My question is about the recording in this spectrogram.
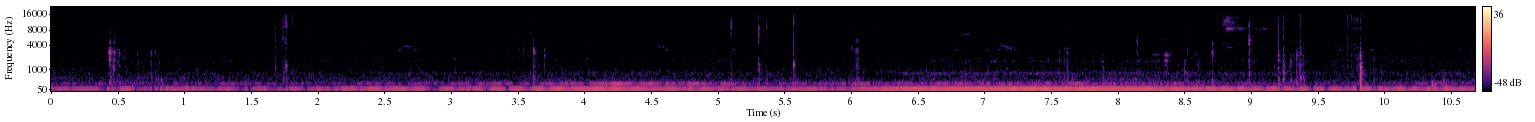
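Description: Silicone mold being peeled off a cured resin coaster, with scattered small clicks and crackles as it comes away. A steady low hum runs underneath, swelling for a few seconds past the middle.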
